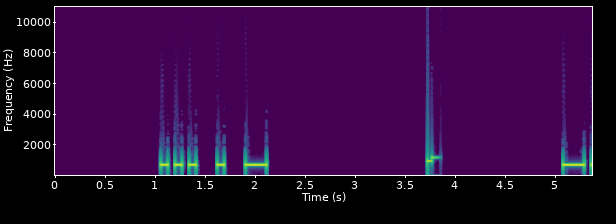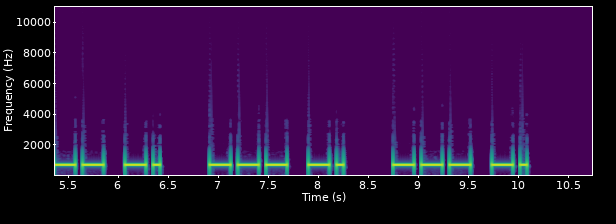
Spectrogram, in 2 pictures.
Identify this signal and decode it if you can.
Morse code, heard as a keyed tone, about 17 wpm, 700 Hz. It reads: SET ON ON ON
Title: Top 300 Words Repeated 17wpm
